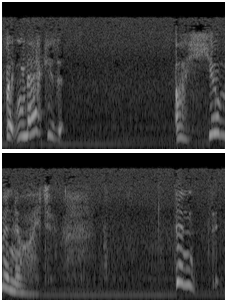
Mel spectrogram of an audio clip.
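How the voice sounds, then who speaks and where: A woman's voice: high-pitched, wildly swooping pitch, extremely slow, heavily acted. A woman playing a tender, innocent, lovestruck young humanoid with emotional, theatrical radio drama delivery. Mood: joyful wonder. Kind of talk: old-time radio drama acting. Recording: dull, faintly hissy old radio recording.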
